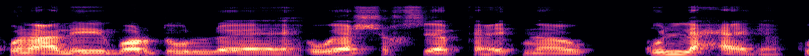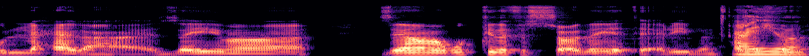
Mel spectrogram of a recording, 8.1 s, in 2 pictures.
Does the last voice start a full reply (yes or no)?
yes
